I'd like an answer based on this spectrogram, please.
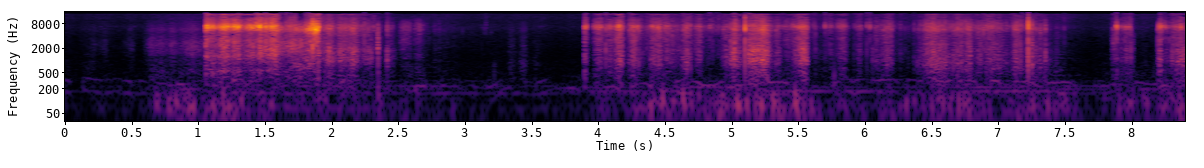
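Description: Crisp crunching and scraping of snow close to the microphone: a loud crackly burst about a second in, then a longer run of scratchy crackling after a pause, starting again near the end.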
